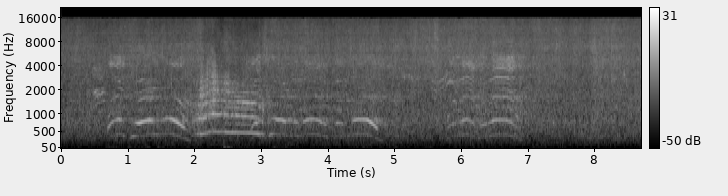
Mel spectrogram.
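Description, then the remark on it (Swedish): Elephants running toward their caretaker, who has returned after years away, give a run of high, squealing calls that rise and fall in pitch, repeating in bursts over a steady rushing, noisy background. “Och då låter de så här när de kommer.”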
